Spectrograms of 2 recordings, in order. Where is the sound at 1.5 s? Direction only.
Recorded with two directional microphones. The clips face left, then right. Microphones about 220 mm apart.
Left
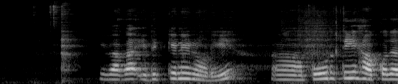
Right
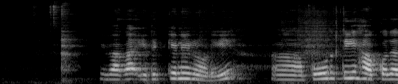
5° left (ahead or behind).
